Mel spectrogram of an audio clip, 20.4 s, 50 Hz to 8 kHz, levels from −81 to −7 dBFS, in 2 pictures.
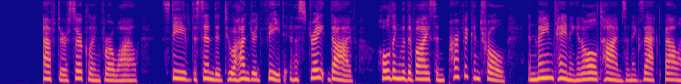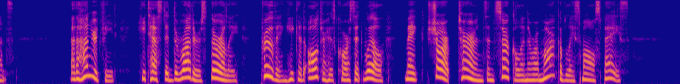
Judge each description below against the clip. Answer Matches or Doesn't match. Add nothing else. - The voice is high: Matches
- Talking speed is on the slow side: Doesn't match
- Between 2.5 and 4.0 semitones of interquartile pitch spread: Doesn't match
